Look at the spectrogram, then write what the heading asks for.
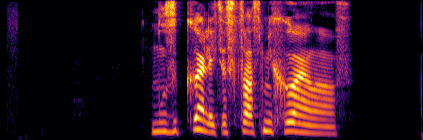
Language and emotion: Russian, angry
